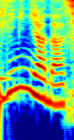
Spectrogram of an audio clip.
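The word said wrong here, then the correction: Limiñanas: Liminianas C'est Ah, les interviewer, il faut déjà bien le prononcer.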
